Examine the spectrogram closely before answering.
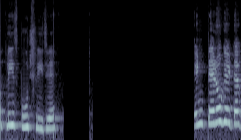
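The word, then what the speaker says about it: interrogative: ठीक है, next is इंटेरोगेटिव। इंटेरोगेटिव हमने किया था, देखो कई बच्चे बोलते हैं मैम इसकी प्रोनाउंसिएशन तो इंटेरोगेटिव नहीं, इट्स इंटेरोगेटिव। प्लीज प्रोनाउंसिएशन इसकी है इंटेरोगेटिव या इंटेरोगेटिव, लेकिन इंट्रोगेटिव नहीं है ये।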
